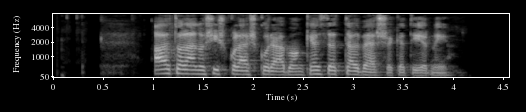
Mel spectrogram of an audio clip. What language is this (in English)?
Hungarian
